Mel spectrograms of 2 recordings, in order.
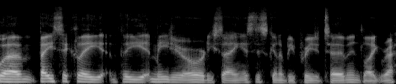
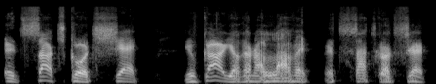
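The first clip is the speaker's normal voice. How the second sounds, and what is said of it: Imitates another person's voice. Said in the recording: “my Vince McMahon impression ... It's on point.”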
